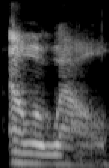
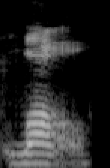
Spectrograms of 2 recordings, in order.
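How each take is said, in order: First: It is said as three separate letters. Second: It is said as one word, rhyming with 'crawl'. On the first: "not LOL" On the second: "my LOL would be L A W L, like lol"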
